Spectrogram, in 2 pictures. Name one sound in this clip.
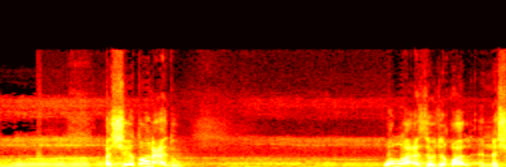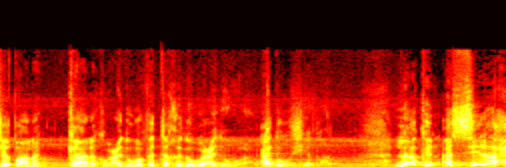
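An elderly man speaks calmly and steadily into a close microphone.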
